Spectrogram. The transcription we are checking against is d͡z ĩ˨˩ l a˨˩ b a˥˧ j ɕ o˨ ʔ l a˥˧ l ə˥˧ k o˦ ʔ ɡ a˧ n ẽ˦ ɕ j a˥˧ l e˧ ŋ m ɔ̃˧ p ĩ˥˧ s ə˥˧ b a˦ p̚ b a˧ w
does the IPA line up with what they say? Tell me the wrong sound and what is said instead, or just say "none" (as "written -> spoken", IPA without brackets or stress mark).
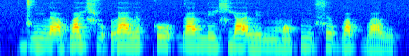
ẽ˦ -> e˦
